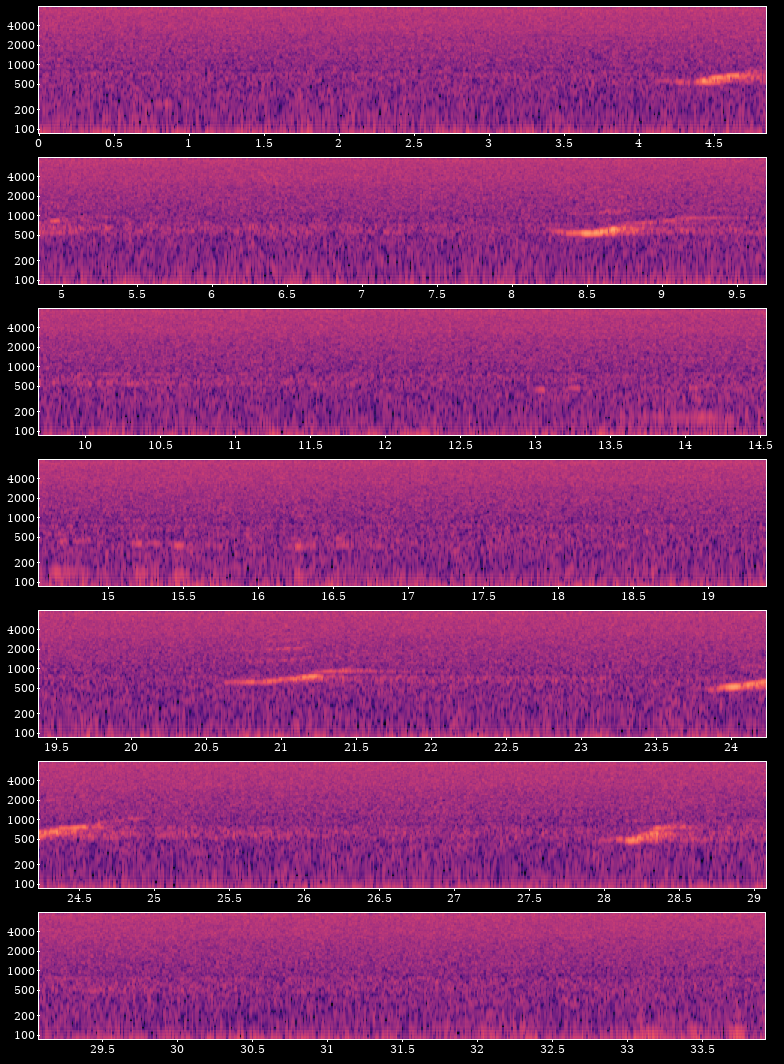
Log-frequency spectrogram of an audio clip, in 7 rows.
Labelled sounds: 8.8	9.4	humpback whale, 0.80 to 0.99 kHz
21.0	21.7	humpback whale, 0.80 to 2.3 kHz
24.4	24.7	humpback whale, 0.80 to 0.96 kHz
28.3	28.6	humpback whale, 0.80 to 0.90 kHz

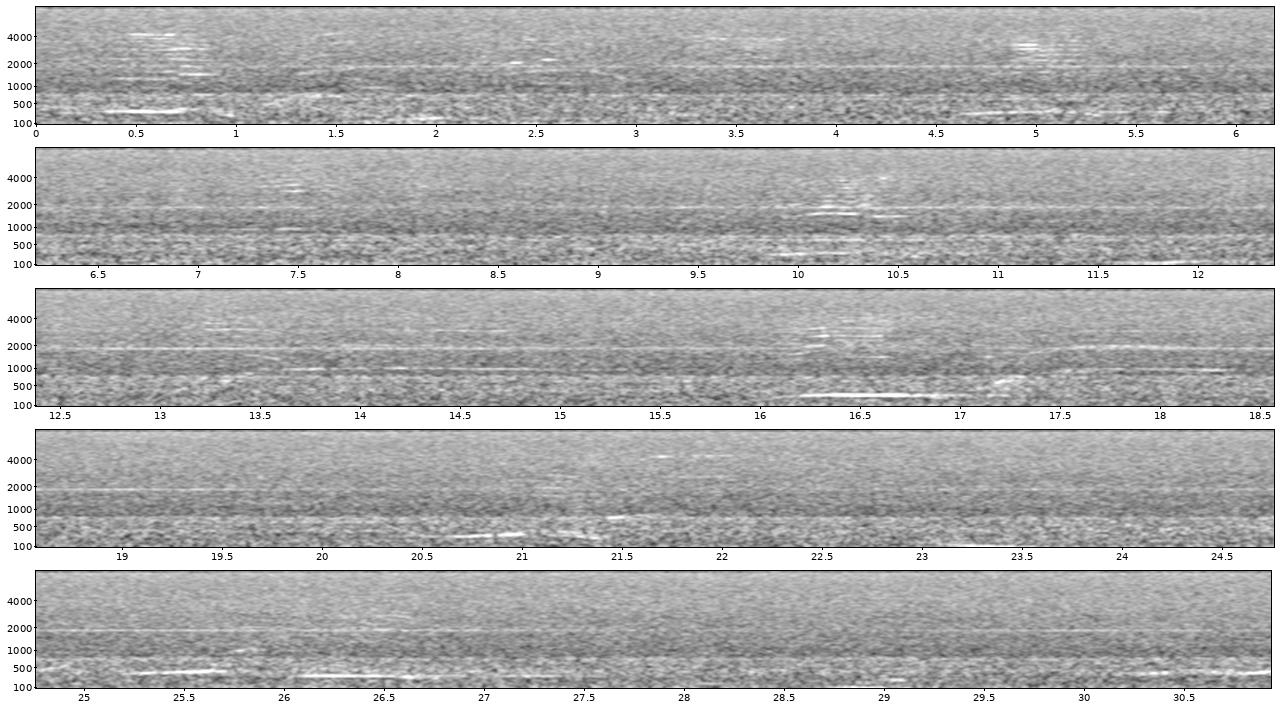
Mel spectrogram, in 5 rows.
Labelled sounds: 0.5	0.9	humpback whale, 2.8 to 4.3 kHz
10.0	10.3	humpback whale, 1.5 to 1.6 kHz
13.2	13.5	humpback whale, 3.0 to 3.1 kHz
17.5	18.0	humpback whale, 0.83 to 2.0 kHz

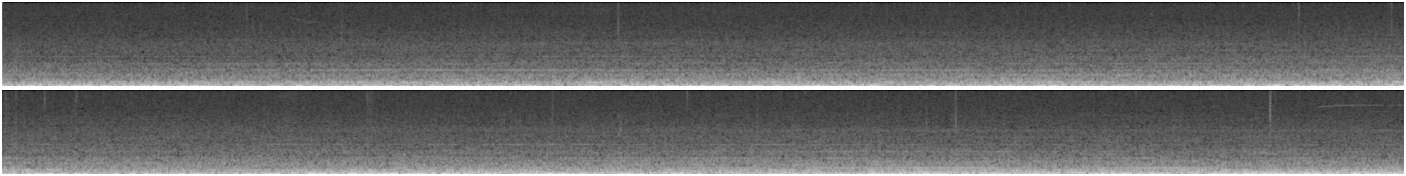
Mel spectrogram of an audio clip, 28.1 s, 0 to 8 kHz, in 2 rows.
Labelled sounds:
27.1	27.8	killer whale, 3.8 to 4.8 kHz

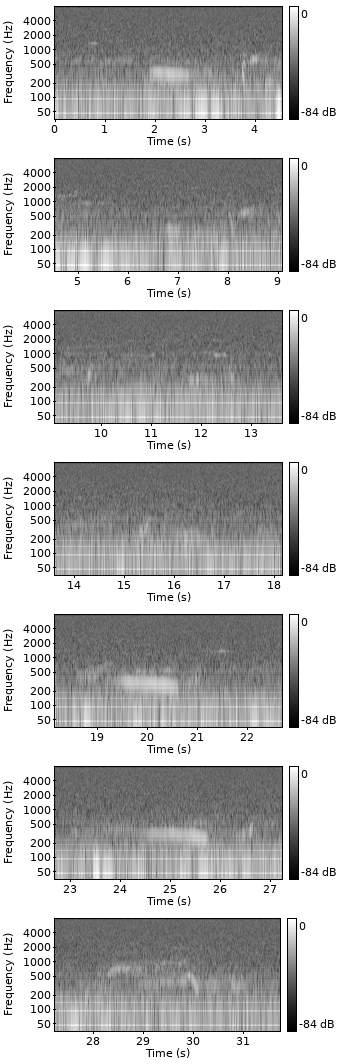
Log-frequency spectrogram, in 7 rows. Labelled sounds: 4.9	5.3	humpback whale, 0.86 to 0.99 kHz
12.2	12.5	humpback whale, 0.86 to 0.99 kHz
21.3	21.6	humpback whale, 1.2 to 1.4 kHz

